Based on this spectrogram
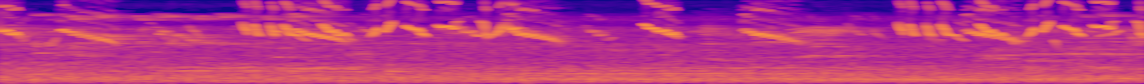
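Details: Yellow white-eye from Lombok singing as a lure for other birds: scattered high, sharp downslurred chirps and short twitters in irregular groups, with a noticeable low hum and hiss behind.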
